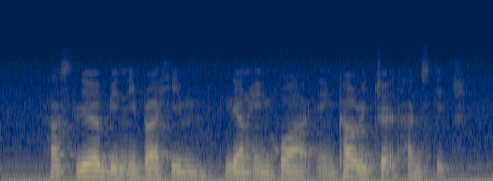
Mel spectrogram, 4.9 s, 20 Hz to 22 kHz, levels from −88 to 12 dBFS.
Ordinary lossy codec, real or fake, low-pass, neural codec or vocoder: none; real; none; none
